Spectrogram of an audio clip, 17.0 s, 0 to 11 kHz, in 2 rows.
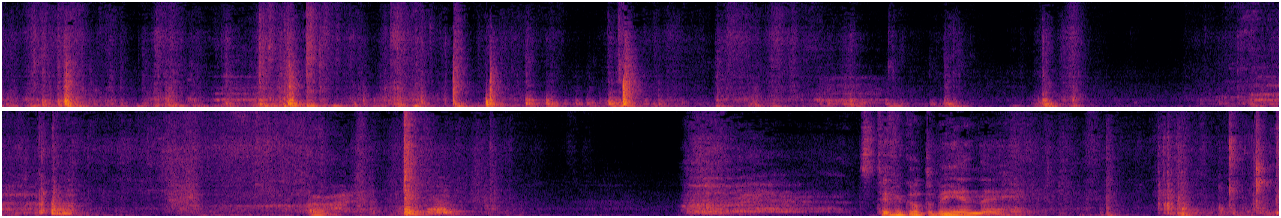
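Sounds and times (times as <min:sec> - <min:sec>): equipment and cables clattering: 0:00.0 - 0:07.2, 0:15.6 - 0:17.0.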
